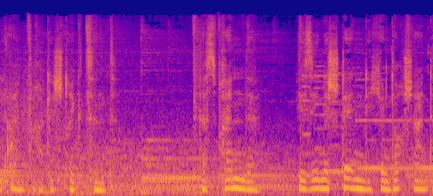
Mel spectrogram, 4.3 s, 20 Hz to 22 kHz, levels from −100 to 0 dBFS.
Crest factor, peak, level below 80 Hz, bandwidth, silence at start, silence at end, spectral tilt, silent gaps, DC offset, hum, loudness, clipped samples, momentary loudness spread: 12 dB; -10 dBFS; -46 dBFS; 16.5 kHz; 0 s; 0 s; -5 dB/octave; none; under 0.1%; none; -23 LUFS; under 0.1%; 8 LU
